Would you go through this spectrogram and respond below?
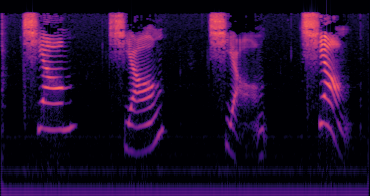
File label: "qiang", chinese pinyin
